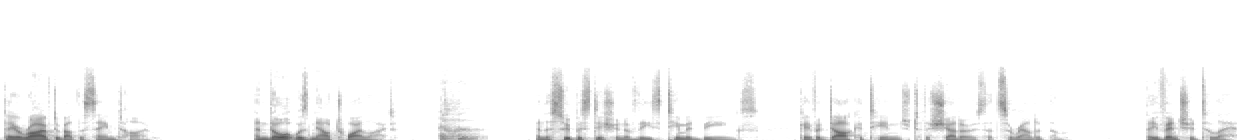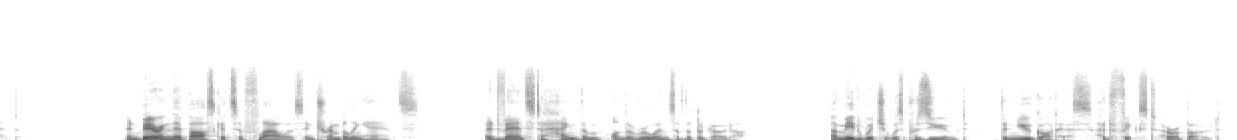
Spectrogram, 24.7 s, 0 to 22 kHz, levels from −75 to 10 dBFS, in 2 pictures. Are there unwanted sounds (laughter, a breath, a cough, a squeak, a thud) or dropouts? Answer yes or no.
yes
